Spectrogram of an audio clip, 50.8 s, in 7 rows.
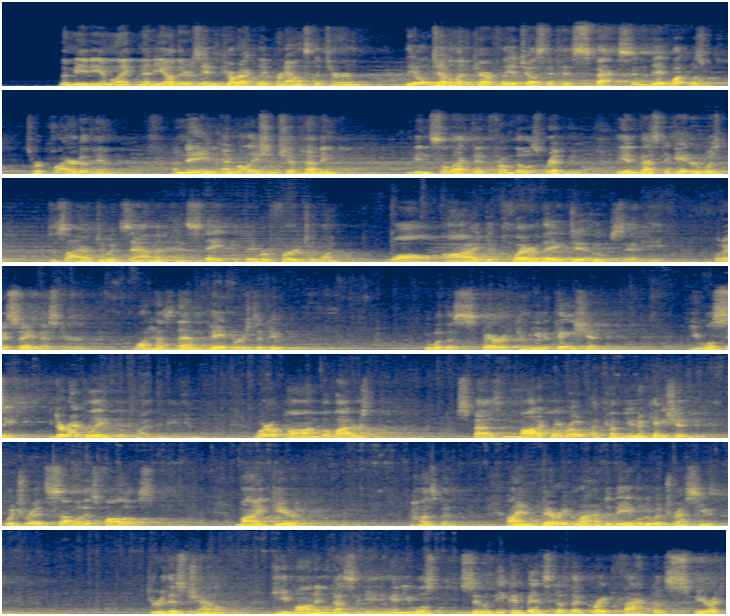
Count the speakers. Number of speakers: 1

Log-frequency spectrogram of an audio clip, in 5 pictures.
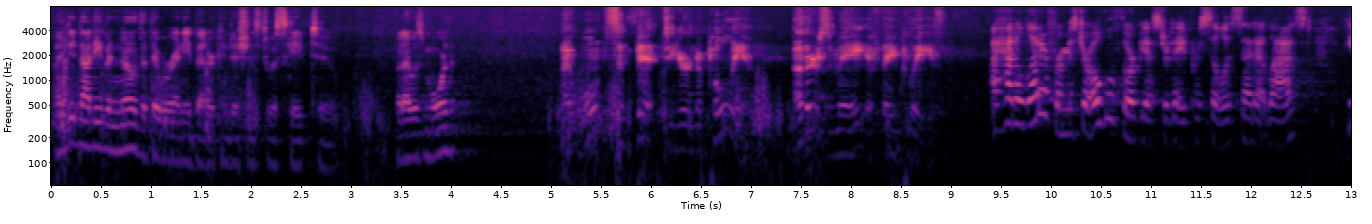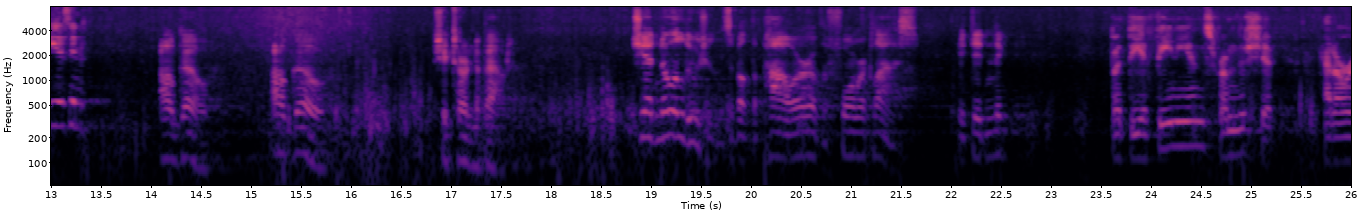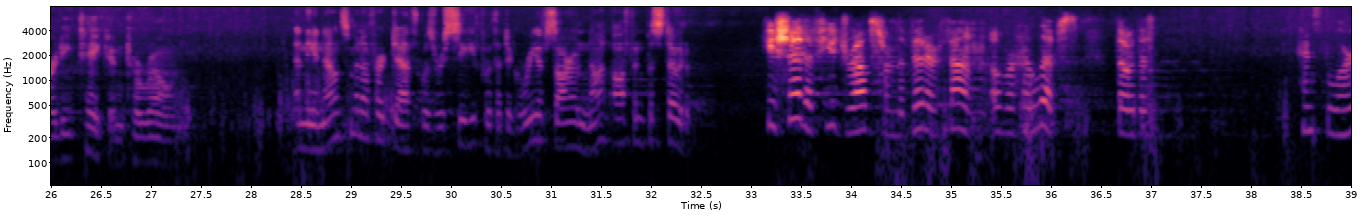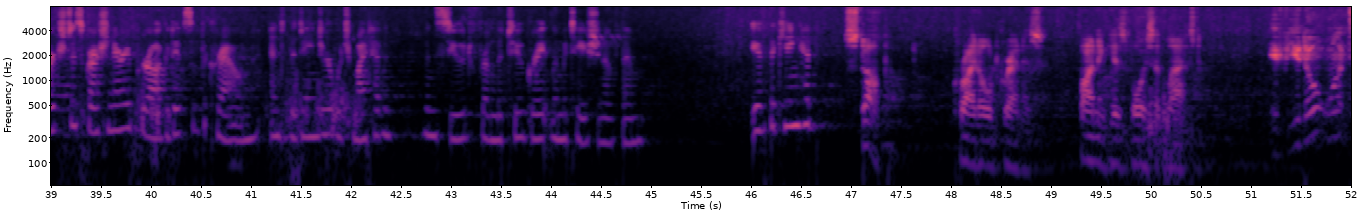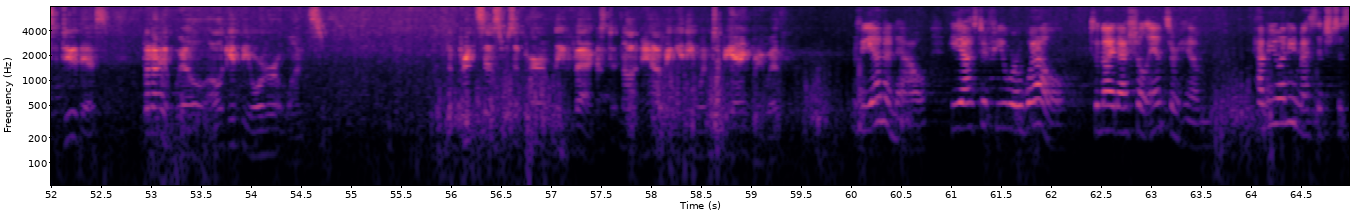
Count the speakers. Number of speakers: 9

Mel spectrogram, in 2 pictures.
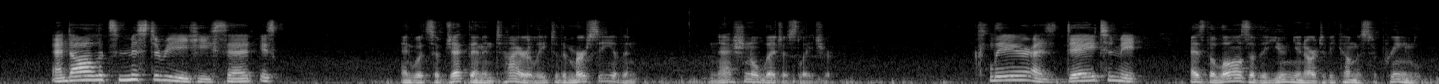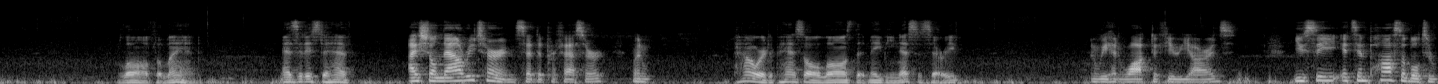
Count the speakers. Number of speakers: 2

